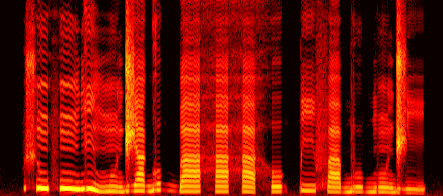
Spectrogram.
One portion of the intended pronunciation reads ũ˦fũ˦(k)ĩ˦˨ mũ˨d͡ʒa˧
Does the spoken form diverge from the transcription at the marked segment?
yes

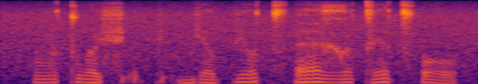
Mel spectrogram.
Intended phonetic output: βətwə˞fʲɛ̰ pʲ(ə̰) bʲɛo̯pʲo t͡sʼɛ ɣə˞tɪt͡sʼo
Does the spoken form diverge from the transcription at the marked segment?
no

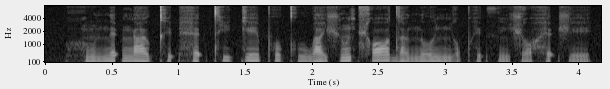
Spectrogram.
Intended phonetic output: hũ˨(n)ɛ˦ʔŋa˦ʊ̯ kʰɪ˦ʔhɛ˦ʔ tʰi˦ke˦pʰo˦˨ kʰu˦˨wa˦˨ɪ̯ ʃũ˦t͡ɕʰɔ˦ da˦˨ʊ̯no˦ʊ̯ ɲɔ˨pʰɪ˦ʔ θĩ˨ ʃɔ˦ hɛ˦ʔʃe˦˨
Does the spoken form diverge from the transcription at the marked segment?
no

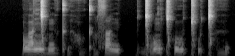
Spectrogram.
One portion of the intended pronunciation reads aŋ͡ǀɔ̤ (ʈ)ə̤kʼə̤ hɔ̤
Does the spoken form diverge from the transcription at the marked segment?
yes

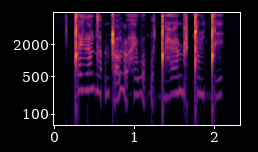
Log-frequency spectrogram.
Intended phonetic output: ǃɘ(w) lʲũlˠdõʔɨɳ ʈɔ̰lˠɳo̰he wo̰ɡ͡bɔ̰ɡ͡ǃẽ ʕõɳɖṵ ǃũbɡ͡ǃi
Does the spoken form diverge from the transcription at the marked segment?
yes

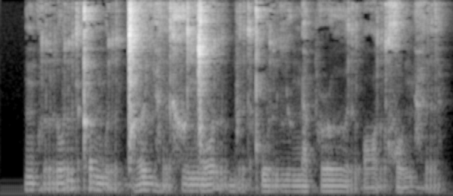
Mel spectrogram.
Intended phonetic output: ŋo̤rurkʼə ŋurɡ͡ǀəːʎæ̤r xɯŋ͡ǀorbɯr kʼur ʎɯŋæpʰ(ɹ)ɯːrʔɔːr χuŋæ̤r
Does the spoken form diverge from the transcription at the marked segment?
no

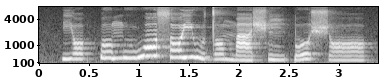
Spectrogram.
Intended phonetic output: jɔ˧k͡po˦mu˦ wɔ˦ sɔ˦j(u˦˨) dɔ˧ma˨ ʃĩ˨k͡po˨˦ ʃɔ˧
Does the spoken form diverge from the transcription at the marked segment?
no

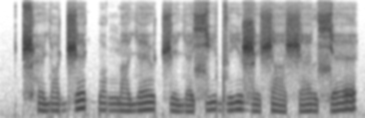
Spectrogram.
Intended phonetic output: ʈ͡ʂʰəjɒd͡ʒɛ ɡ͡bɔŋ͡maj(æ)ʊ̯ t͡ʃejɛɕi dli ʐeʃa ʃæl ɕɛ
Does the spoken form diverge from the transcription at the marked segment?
yes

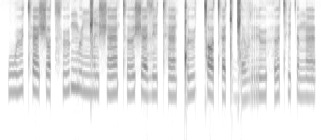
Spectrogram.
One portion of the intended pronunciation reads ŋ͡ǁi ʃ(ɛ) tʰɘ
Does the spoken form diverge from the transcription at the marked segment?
yes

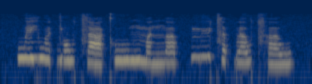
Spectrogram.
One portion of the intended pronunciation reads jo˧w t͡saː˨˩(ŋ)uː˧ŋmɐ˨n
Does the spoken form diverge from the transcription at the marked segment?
yes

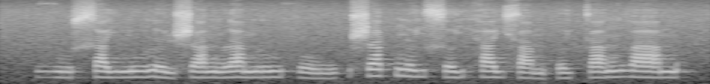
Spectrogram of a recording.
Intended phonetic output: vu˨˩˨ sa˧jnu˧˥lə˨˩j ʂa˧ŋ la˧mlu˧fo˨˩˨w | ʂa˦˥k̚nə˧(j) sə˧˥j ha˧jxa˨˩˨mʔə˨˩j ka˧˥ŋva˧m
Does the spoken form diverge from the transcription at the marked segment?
no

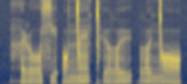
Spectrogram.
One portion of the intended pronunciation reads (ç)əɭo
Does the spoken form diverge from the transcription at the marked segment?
yes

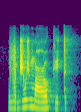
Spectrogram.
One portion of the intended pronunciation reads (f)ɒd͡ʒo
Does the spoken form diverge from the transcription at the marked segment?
yes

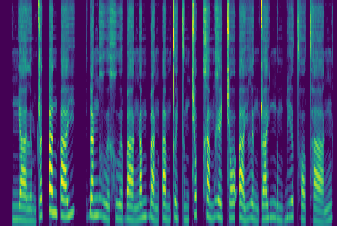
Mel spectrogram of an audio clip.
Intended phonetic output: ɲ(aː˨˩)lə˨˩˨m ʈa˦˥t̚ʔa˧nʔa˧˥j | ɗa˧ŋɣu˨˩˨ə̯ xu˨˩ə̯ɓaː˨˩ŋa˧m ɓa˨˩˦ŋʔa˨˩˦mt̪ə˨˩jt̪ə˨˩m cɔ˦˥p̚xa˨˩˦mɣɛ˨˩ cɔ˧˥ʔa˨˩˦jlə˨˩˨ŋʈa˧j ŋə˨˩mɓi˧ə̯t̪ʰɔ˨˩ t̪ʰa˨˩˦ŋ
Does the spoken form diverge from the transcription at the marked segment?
no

